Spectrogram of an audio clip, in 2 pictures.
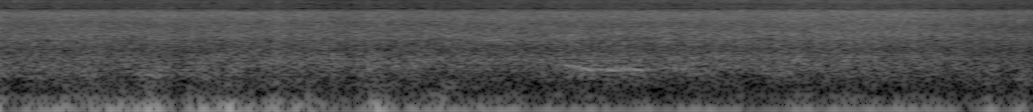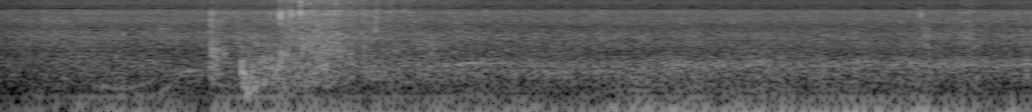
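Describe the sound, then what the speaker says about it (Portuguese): Strong wind gusting over a fishing lake ahead of a coming rainstorm, a steady roaring rush buffeting the microphone for the whole stretch, with a brief sharper burst partway through and no talk. "Tá ventando, não dá pra me perceber, mas tá ventando bastante"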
